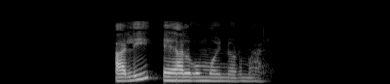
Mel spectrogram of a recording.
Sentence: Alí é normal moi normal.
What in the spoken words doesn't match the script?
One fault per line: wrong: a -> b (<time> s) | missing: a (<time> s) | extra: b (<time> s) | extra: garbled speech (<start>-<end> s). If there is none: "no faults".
wrong: normal -> algo (1.8 s)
